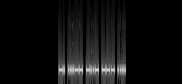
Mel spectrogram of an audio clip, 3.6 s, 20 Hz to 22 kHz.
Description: Morse code, heard as a keyed tone, about 53 wpm, 700 Hz. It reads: N3XOH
